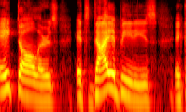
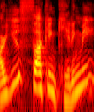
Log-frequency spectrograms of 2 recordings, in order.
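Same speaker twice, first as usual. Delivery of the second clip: ordinary delivery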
